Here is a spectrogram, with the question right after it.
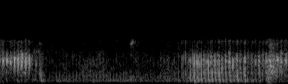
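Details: Sleeping cat snoring: a soft, breathy rasp at the start, a quiet pause, then a longer buzzing rasp from about two seconds on, steady and low in volume.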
